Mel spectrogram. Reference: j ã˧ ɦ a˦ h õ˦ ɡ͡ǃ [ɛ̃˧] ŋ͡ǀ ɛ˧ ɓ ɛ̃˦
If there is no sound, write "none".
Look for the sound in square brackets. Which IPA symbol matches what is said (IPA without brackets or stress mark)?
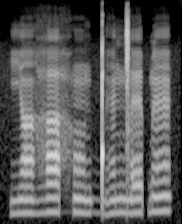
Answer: ɛ̃˧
